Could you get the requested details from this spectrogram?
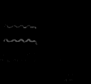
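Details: Common kestrel at a nest where the youngest chick remains after siblings fledged, with family encouraging it, 9:30, 22 June 2021; one shrill, high, steady note of about a third of a second, dipping slightly, then quiet.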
